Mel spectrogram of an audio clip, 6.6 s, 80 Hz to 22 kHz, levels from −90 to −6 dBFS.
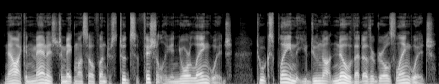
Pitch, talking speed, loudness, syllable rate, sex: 115 Hz, 210 wpm, -18 LUFS, 6.1 syllables/s, male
